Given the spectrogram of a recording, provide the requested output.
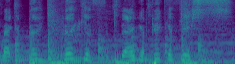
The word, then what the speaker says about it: Megapithecus: Just gotta get 2 more, then we can fight the giant Megapithecus.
